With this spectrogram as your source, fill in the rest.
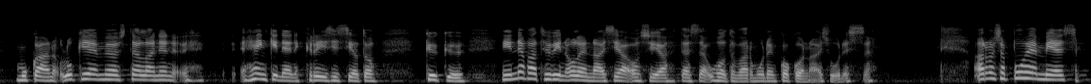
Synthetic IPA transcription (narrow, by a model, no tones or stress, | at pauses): mukɑːnlukiemyøst̪ælːɑinen | ɦeŋkinenkriːsisiot̪okykyniːnːeoʋɑt̪hyʋinole̞nːɑisiɑʔosiɑt̪æsːæuholt̪ɑʋɑrmuːde̞ŋko̞ko̞nɑ̰isṵːdesːɑ | ʔɑrʋosɑpuhemːies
